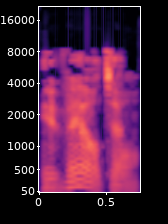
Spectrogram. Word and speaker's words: Yveltal: Yveltal.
